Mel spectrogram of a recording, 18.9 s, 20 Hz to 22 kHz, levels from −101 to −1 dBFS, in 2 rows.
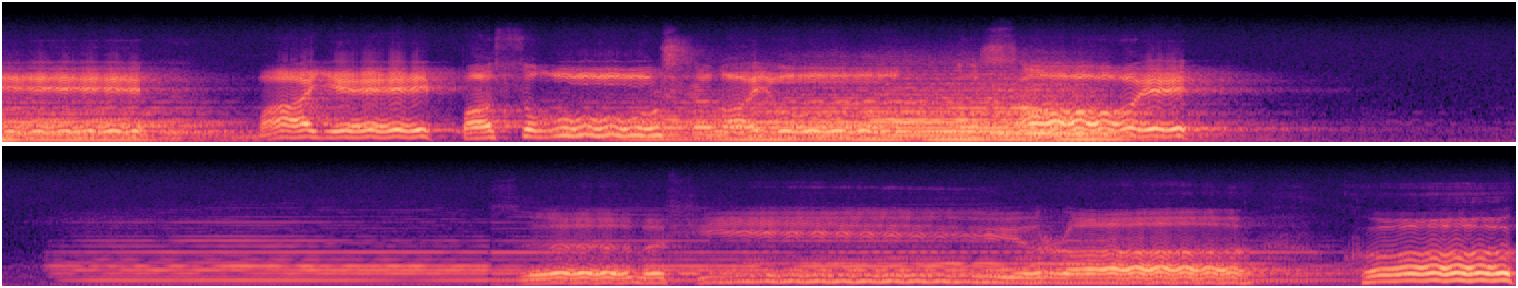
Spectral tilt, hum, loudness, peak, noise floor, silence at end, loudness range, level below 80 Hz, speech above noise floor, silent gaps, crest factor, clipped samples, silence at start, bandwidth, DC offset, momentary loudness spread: -7.5 dB/octave; none; -19 LUFS; -2 dBFS; -57 dBFS; 0 s; 18 LU; -50 dBFS; 41 dB; none; 18 dB; under 0.1%; 0 s; 8.2 kHz; under 0.1%; 19 LU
